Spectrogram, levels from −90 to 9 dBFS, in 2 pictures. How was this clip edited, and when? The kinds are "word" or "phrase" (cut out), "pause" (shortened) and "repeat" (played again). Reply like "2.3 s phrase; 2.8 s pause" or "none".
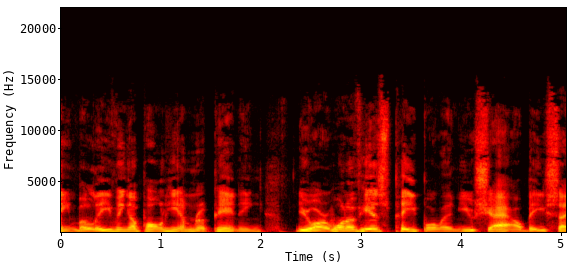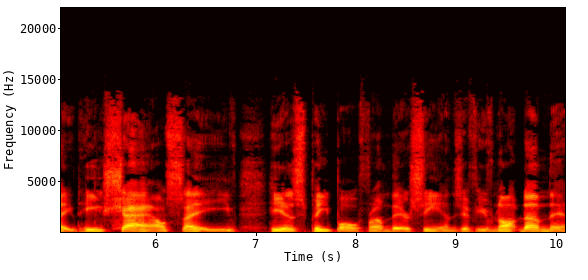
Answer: none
